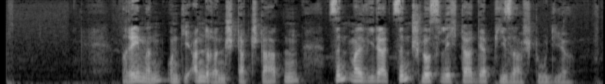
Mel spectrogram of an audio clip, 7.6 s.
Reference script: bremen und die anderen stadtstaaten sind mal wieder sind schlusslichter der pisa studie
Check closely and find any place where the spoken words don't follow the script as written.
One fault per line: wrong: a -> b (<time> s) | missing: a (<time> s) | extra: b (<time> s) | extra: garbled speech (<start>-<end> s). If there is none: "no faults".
no faults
